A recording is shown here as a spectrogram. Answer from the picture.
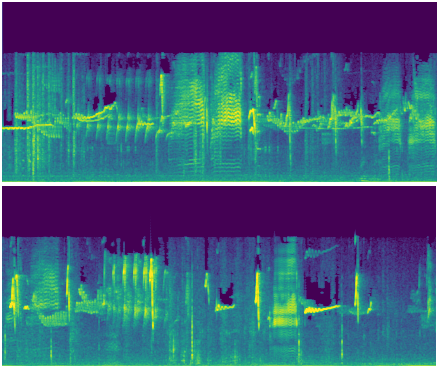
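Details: Common marmoset calling in a busy mix of high chirps, short whistles and buzzy notes, overlapping and irregular, with scattered clicks and a steady low hum beneath.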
